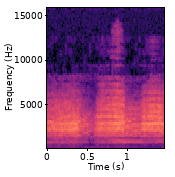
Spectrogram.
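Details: Sulphur-crested cockatoo on a foggy morning near Khancoban, lower Snowy Mountains, Australia: a loud, raspy, grating screech swelling three times, harsher than the chatter of a flock of hundreds of little corellas in the fields.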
